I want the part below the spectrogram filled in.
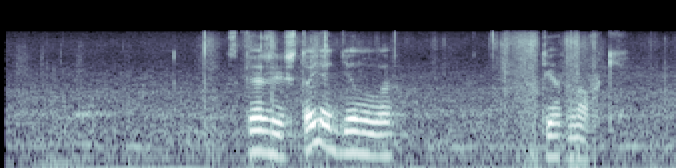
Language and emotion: Russian, neutral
